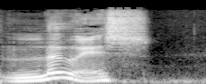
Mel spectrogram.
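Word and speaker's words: Lewes: and James says the town of L is pronounced Lewis not l L yeah now I was talking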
